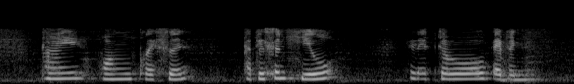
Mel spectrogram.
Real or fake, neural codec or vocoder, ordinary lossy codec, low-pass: fake; codec, 44.1 kHz, 1.7 kbps, Pupu-Codec; none; 5.4 kHz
